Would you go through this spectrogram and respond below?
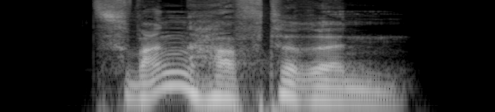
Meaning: inflection of zwanghaft: 1. strong genitive masculine/neuter singular comparative degree 2. weak/mixed genitive/dative all-gender singular comparative degree
- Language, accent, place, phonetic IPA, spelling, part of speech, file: German, Germany, Berlin, [ˈt͡svaŋhaftəʁən], zwanghafteren, adjective, De-zwanghafteren.ogg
